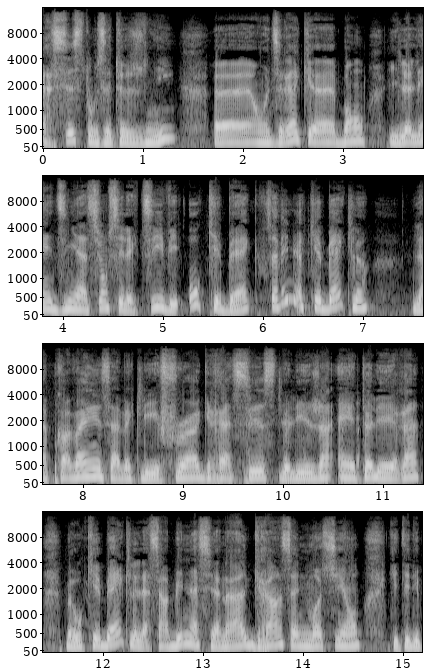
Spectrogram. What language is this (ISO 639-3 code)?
fra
